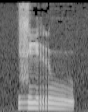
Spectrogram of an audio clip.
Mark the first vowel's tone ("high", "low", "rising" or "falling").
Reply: low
